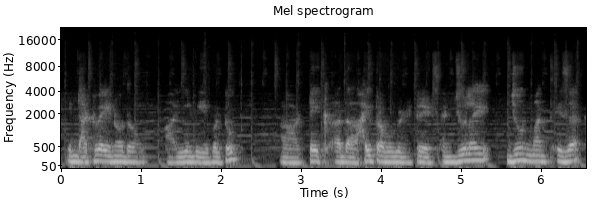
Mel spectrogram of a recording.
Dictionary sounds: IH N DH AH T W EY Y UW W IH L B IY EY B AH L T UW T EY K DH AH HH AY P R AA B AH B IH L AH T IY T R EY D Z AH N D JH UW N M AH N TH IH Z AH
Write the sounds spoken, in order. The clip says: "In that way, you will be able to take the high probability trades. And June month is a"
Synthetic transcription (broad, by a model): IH N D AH T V EY Y UW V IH L B IY EY B AH L T UW T EY K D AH HH AY P R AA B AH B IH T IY T R EY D S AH N D JH UW N M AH N T IH Z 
